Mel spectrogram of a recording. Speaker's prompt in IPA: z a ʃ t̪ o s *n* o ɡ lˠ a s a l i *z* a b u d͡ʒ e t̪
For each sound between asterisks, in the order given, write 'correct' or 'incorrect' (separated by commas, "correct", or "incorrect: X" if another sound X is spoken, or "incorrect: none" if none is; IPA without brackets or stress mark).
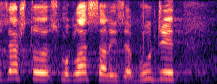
incorrect: m, correct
